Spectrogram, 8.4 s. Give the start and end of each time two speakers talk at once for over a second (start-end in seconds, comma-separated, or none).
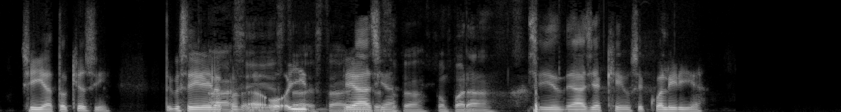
2.0-4.0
